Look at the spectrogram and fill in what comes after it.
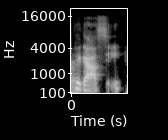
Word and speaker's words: Pegasi: Pegasus, probably. No, it's P-A-G-A-S-I. – Okay. – Pegasi.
